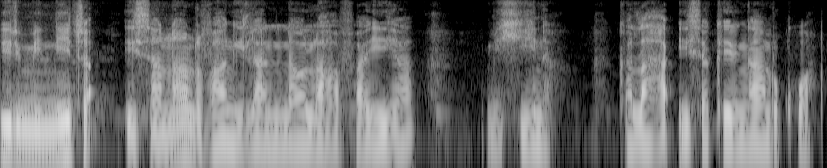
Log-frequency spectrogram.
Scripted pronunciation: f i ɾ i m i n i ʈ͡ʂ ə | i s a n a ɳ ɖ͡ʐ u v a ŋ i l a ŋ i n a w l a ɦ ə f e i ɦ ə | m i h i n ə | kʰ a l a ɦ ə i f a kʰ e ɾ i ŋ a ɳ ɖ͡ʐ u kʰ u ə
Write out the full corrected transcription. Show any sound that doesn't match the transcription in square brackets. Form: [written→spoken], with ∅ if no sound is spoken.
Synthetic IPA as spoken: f i ɾ i m i n i ʈ͡ʂ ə | i s a n a ɳ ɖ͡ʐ u v a ŋ i l a [ŋ→n] i n a w l a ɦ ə f [e→a] i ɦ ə | m i h i n ə | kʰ a l a ɦ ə i [f→s] a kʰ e ɾ i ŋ a ɳ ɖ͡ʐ u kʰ u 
